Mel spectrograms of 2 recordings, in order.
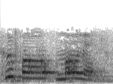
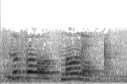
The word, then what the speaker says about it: hupomone: Okay, the next word is hupomone. Hupomone. H-U-P-O-M-O-N-E. Hupomone. And it's a long E. H-U-P-O-M-O-N-E. Hupomone. Comes from two words, hupo, H-U-P-O, which means under, and then meno, same word that we just looked at, M-E-N-O, which means to abide.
